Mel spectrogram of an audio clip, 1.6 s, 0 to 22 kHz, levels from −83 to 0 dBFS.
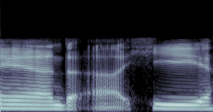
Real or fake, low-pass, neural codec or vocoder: real; 5.4 kHz; none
